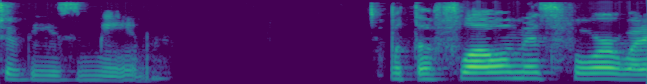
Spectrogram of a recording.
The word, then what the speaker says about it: phloem: Two funny words, but that really is how they're pronounced, xylem and phloem.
